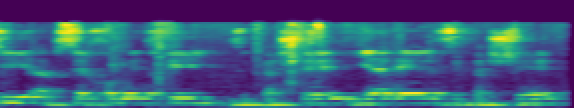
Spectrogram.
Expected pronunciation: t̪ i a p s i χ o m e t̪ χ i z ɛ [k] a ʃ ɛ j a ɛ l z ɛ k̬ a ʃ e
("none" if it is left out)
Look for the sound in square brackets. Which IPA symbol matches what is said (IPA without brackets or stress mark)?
k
